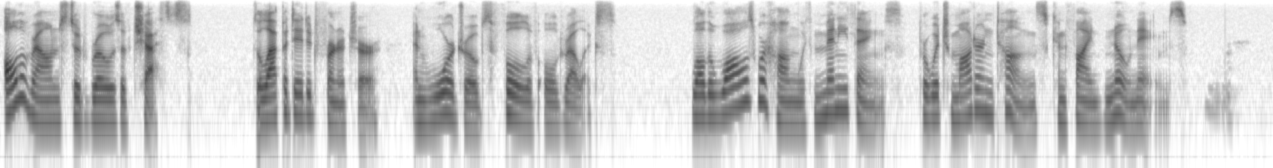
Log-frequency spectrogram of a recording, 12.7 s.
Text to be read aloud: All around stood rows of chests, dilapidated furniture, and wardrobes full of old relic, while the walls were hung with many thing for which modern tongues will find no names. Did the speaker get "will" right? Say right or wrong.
wrong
